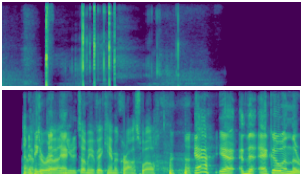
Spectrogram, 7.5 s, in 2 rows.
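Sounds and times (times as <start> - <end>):
beer can being cracked open: 0.5 - 2.3
laughter: 4.0 - 7.1
speech: 4.0 - 7.4.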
